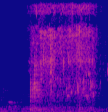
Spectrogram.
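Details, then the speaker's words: Smooth, even hiss of water from a bath or basin tap after repair with new washers and copper grease on the spindles; no judder, squeal or hammering, tap flowing normally. "So bath taps, basin taps, new washers, some copper grease on the spindles, and they're all working"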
